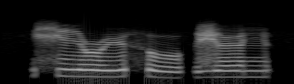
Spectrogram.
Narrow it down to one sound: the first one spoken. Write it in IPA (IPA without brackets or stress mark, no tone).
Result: ç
